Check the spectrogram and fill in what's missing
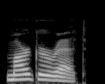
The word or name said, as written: margarette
